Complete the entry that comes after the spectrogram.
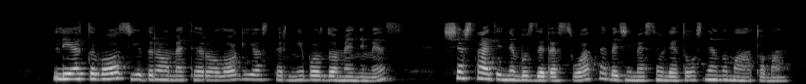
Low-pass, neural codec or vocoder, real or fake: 7.2 kHz; none; real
